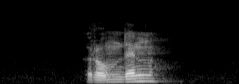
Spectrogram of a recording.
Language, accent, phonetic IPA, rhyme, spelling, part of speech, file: German, Austria, [ˈʁʊndn̩], -ʊndn̩, Runden, noun, De-at-Runden.ogg
- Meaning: plural of Runde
